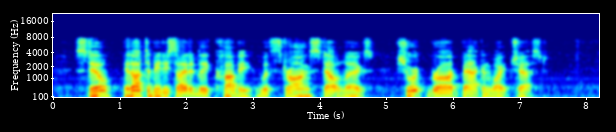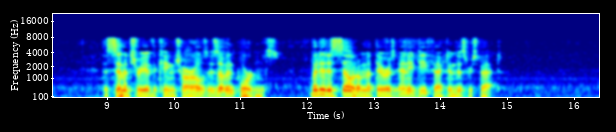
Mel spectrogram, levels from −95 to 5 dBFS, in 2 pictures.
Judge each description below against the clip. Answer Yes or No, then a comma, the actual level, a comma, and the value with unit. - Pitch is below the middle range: Yes, low, 120 Hz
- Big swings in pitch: Yes, wide, 8.3 semitones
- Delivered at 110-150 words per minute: Yes, average, 140 wpm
